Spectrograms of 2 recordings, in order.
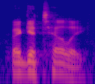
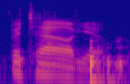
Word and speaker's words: Battaglia: And to Rich Bagatelli. I got your name wrong, Rich. Battaglia.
